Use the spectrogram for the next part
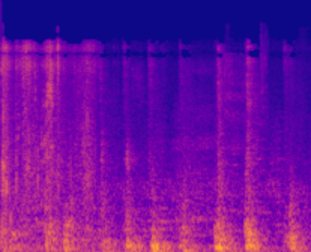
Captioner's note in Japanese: だんだん近づいてくる足音…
